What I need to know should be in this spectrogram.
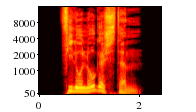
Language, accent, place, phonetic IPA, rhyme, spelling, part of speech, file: German, Germany, Berlin, [filoˈloːɡɪʃstəm], -oːɡɪʃstəm, philologischstem, adjective, De-philologischstem.ogg
- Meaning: strong dative masculine/neuter singular superlative degree of philologisch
